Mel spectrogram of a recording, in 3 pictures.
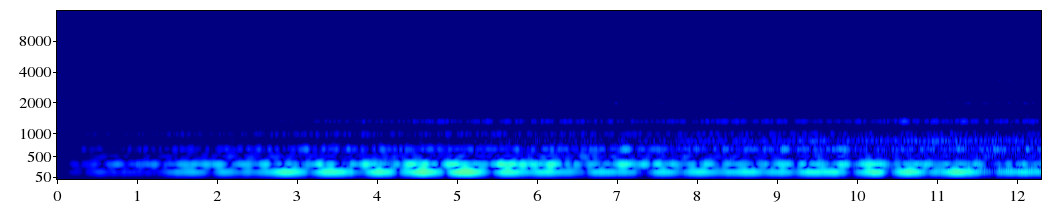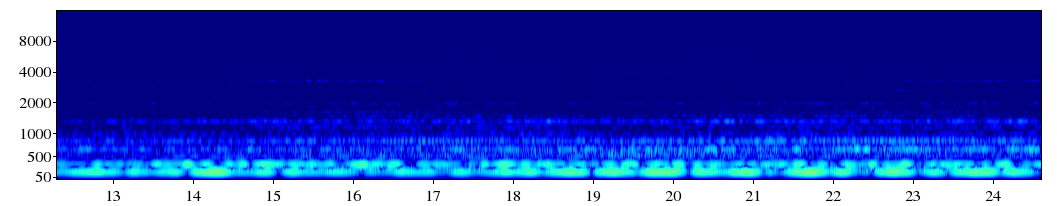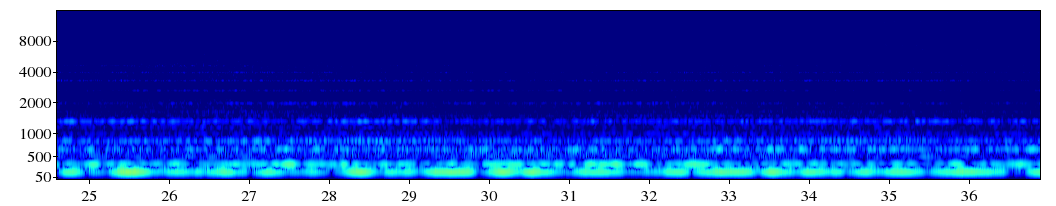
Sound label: Empty, Pads Only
